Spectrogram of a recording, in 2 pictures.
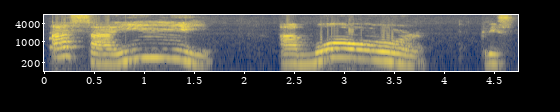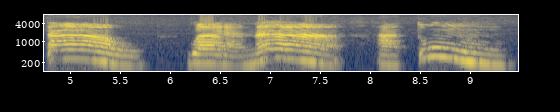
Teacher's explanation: Todas as sílabas fortes são as últimas.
